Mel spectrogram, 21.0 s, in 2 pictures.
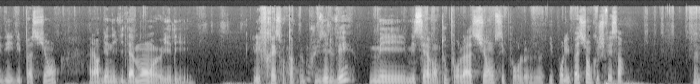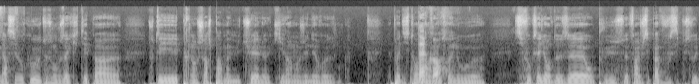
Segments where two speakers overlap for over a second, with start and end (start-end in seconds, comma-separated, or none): none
